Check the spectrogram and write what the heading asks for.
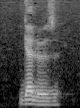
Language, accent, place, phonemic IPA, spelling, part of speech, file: French, France, Lyon, /ɡa.løz/, galeuse, adjective, LL-Q150 (fra)-galeuse.wav
- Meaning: feminine singular of galeux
